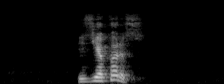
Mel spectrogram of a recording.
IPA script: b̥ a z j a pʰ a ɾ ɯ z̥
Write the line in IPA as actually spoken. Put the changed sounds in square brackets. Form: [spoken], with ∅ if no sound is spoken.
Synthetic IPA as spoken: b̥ [i] z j a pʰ a ɾ ɯ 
